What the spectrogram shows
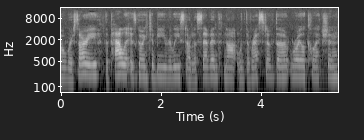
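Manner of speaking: ordinary talk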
